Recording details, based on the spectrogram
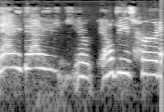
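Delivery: mock panicked, high, frantic scream. Recalling running inside to their dad after someone got hurt: retelling a scream. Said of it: "screaming at my dad".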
